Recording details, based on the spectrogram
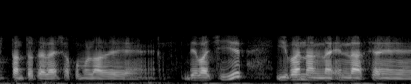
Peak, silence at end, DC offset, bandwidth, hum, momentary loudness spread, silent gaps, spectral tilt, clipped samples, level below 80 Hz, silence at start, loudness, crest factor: -8 dBFS; 0 s; under 0.1%; 17.5 kHz; none; 14 LU; none; -4.5 dB/octave; under 0.1%; -62 dBFS; 0 s; -28 LUFS; 20 dB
